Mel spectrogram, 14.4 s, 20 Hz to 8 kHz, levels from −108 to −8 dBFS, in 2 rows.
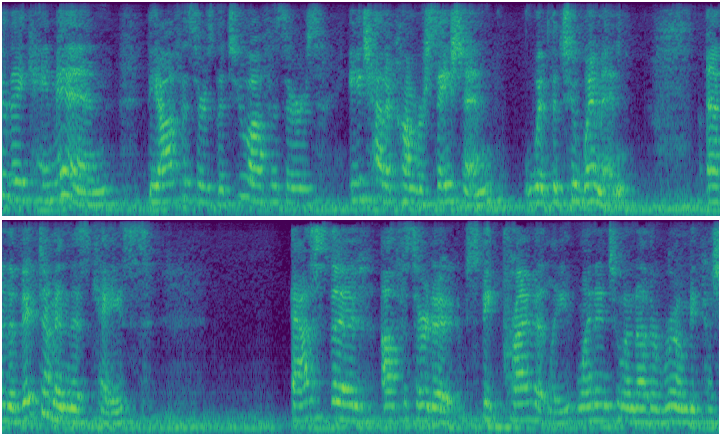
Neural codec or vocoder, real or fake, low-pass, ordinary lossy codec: none; real; 7.2 kHz; Opus, 24 kbps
